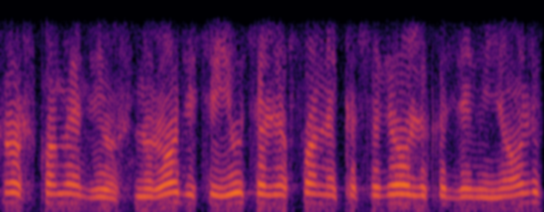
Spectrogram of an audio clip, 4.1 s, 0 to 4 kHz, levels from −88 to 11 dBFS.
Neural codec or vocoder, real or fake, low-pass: none; real; 3.6 kHz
